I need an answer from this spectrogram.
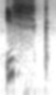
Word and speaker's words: ich: Although I think in like proper German pronunciation, it's not ich, it's like ishk. It's like this like sh sound that's not actually sh.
